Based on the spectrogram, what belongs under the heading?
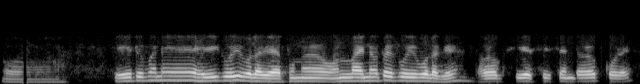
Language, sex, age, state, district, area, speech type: Assamese, male, 45-60, Assam, Golaghat, urban, conversation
